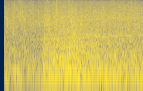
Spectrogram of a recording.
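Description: A fireball bursts with a loud whoosh.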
